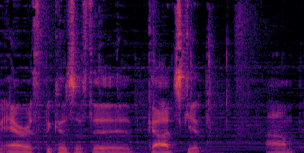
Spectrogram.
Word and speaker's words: Aerith: hair and foxy's hair unfortunately we can't name aerith because of the guardskip um oh that's one thing i didn't point out um you will notice that aerith's name is aerith with a th um because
